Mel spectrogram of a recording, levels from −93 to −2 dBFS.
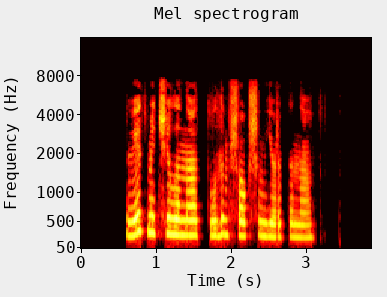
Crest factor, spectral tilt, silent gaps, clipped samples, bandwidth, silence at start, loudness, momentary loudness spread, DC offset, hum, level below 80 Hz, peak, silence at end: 18 dB; -3.5 dB/octave; 1.63-1.69 s; under 0.1%; 7.8 kHz; 0.6 s; -21 LUFS; 10 LU; under 0.1%; none; -74 dBFS; -4 dBFS; 0.75 s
